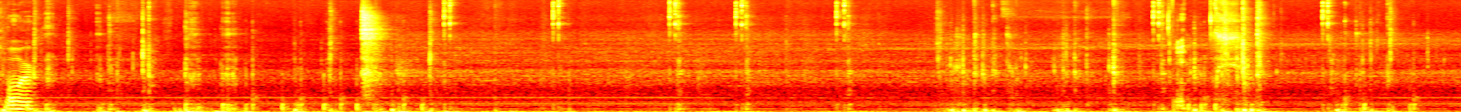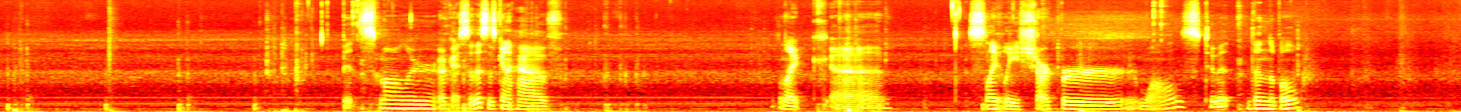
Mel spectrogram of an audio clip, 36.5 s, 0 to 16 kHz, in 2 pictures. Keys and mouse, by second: 0.0 s, 0.1 shift+middle drag, 1.8 KP_Decimal, 3.1-3.5 middle drag, 3.7-4.1 middle drag, 4.2 middle drag, 5.0 shift+middle drag, 5.6 click, 12.3 ctrl+z, 13.4 ctrl+z, 14.7 middle drag, 15.0 middle drag, 15.5 g, 16.8 middle drag, 17.6-18.4 middle drag, 18.6-19.6 shift+middle drag, 20.6-21.5 middle drag, 24.1-24.6 middle drag, 24.1 s, 28.5 middle drag, 28.9 Tab, 29.2-30.6 middle drag, 31.8 e, 34.5 s.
